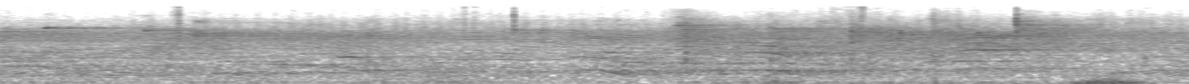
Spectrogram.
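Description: A basketball bouncing a few times on a wooden gym court as it is passed to the free-throw shooter and dribbled before the shot, over low crowd chatter in the gym.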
